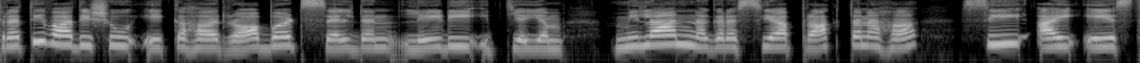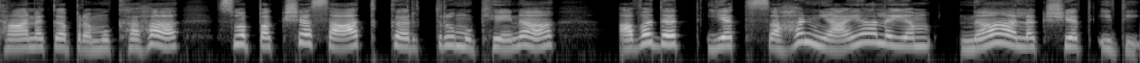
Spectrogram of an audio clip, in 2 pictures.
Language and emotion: Sanskrit, neutral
